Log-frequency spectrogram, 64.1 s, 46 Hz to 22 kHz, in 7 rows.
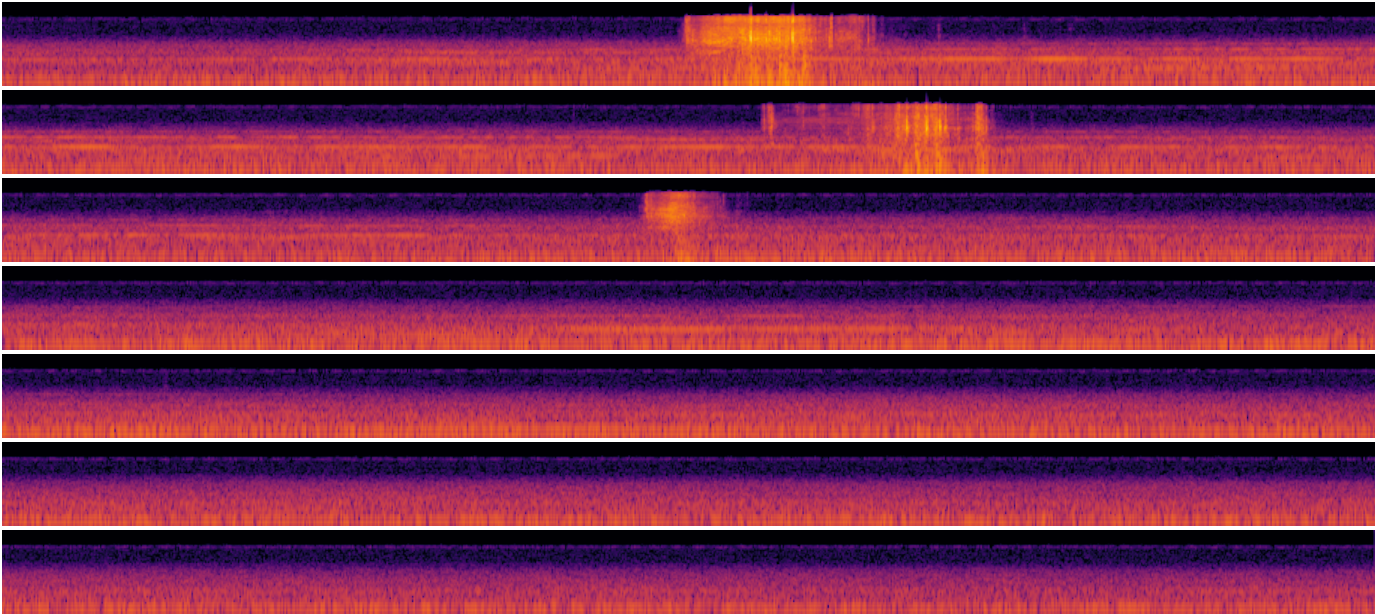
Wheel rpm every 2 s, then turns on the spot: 0, 0, 20, 0, 0, 0, 0, 0, 0, 0, 0, 10, 0, 0, 0, 0, 0, 0, 0, 0, 0, 0, 0, 0, 0, 0, 0, 0, 0, 0, 0, 0.
none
